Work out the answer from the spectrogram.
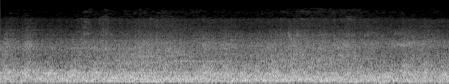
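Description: Passenger train rolling along the platform close by: a steady, loud noise of wheels running on the rails.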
